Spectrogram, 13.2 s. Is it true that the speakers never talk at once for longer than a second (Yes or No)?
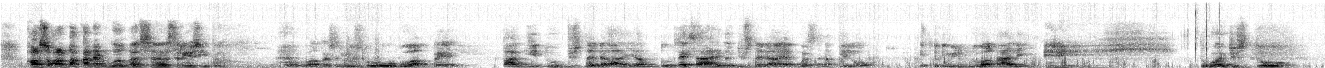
Yes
